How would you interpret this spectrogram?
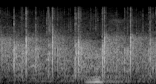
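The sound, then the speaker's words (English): An audience claps to signal they think an item sold on eBay, in a dense, steady patter of hand claps, moderately loud, with a few sharper individual claps standing out and a faint murmur of voices underneath. “If you're really confident that this sold, I want to hear your hands clap, okay?”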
